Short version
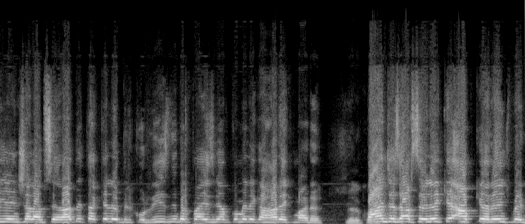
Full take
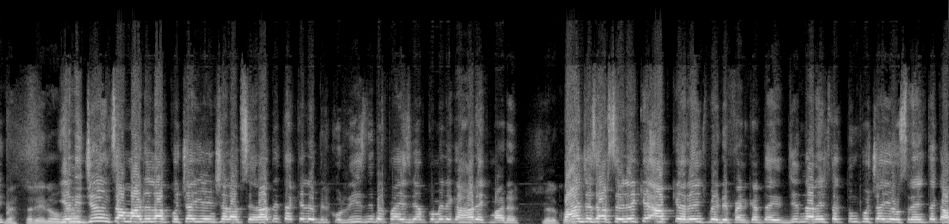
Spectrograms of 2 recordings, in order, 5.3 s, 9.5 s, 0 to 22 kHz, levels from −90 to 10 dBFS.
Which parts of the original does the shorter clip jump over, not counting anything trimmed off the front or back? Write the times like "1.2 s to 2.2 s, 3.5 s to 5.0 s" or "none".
none

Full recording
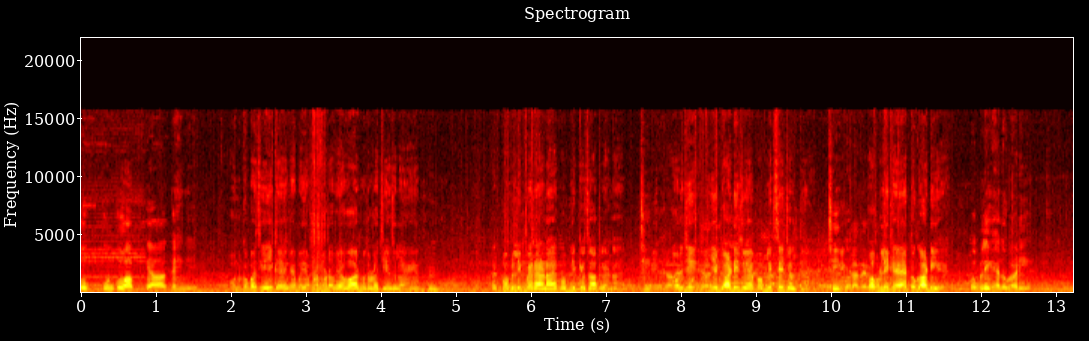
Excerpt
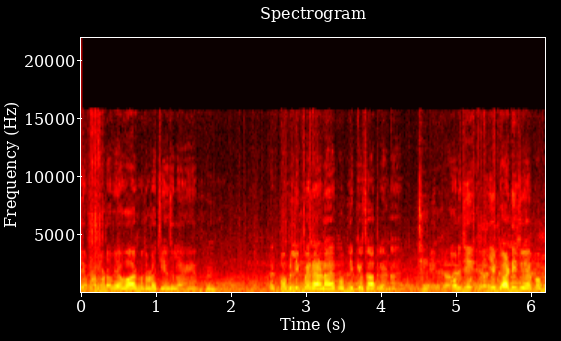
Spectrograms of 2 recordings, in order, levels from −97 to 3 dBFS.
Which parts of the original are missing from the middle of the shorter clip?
none

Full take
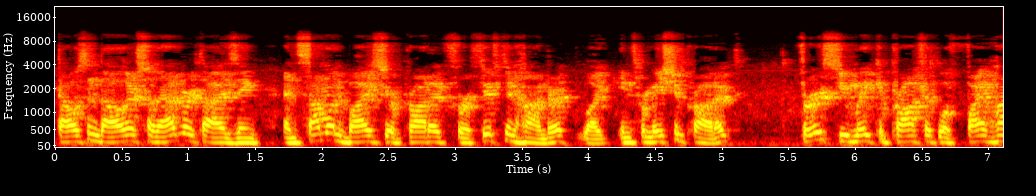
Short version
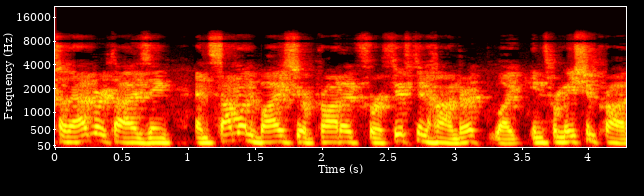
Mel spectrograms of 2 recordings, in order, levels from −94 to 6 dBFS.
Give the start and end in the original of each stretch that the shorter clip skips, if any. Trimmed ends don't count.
none

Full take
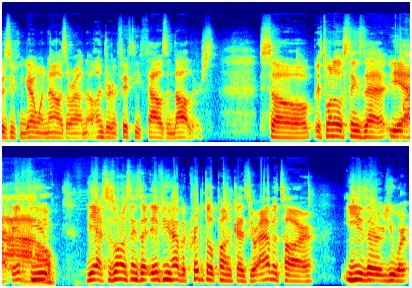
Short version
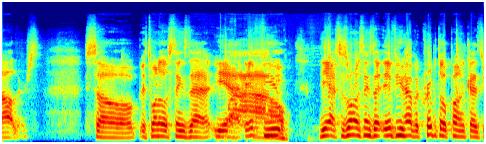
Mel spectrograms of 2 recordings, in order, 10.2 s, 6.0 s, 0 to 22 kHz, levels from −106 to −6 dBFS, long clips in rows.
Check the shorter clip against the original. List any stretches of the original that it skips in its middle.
none

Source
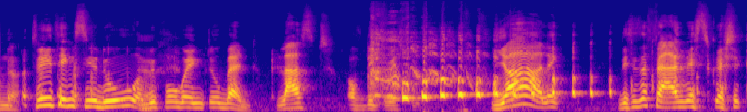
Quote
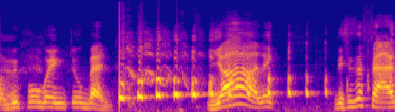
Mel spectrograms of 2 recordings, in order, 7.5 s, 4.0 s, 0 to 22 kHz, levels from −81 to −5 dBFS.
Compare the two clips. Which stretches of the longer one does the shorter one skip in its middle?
2.6 s to 4.0 s

